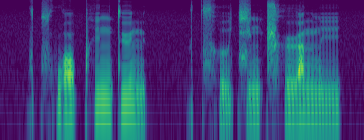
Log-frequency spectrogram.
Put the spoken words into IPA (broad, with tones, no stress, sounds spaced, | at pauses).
t͡sʰ w ɔ˧˥ pʰ i˥˧ ŋ t̪ y˥˩ n | t͡sʰ ɹ̩˨˩ t͡ɕ i˦ ŋ ʈ͡ʂʰ ɻ̩˧˥ a˧ n m i˧˥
